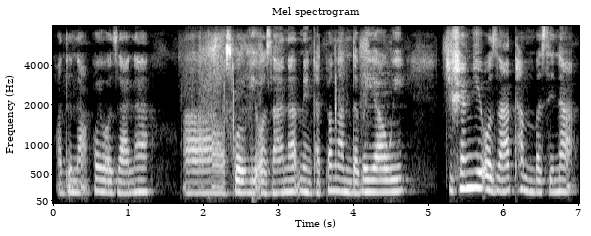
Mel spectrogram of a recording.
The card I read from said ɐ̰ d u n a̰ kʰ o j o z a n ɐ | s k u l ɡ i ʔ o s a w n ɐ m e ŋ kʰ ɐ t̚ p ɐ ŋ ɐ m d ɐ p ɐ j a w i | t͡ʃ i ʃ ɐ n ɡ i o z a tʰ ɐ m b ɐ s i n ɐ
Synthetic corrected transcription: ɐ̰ d u n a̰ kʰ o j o z a n ɐ | s k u l ɡ i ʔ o z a n ɐ m e ŋ kʰ ɐ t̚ p ɐ ŋ ɐ m d ɐ b ɐ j a w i | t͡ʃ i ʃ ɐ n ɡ i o z a tʰ ɐ m b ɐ s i n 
